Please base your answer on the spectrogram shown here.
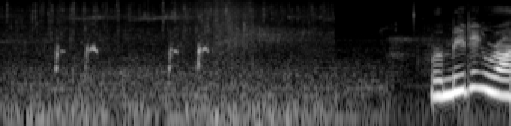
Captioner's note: ducks chirping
